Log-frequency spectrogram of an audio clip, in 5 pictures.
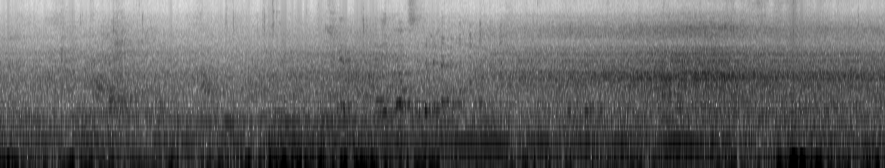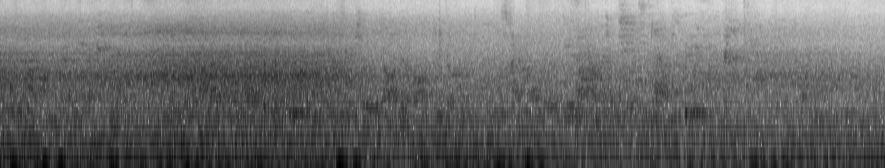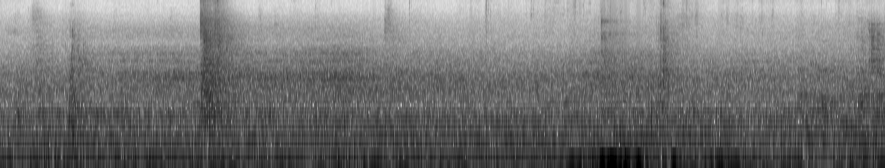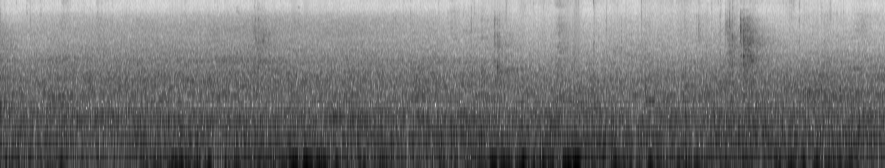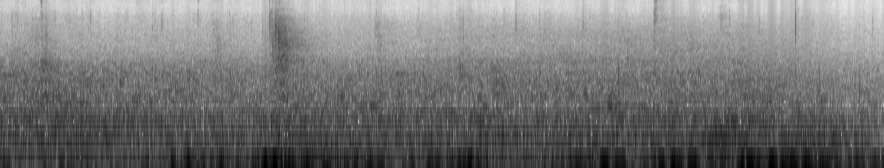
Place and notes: Voices, a plane and other noises in front of a mall at Kasinostrasse.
